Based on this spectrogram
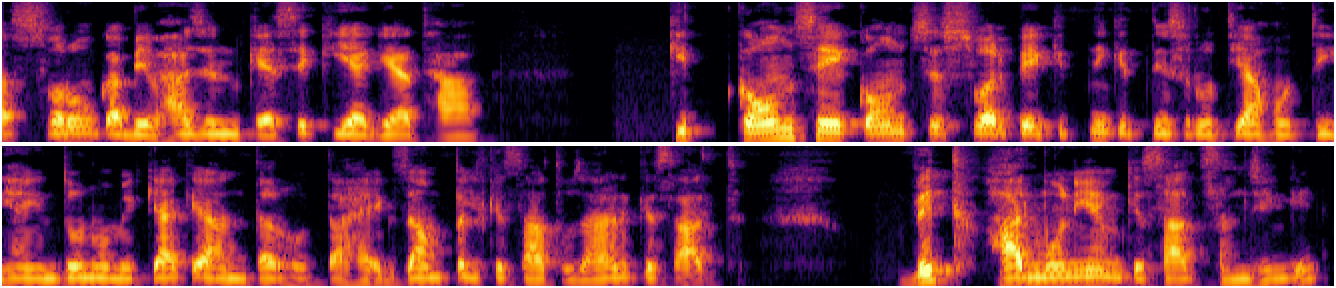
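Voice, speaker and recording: A man teaches music theory with a harmonium beside him, in a voice of ordinary middle pitch. He explains slowly and patiently, repeating each point and checking that the listener follows. The harmonium can be heard in the background. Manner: sings sargam syllables louder as examples. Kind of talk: harmonium tutorial.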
